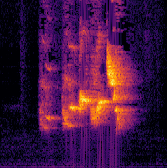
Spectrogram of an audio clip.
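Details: Young yellow-bellied seedeater, kept with a green-winged saltator, gives a short burst of high, fast, twittering warbles that quicken into a dense buzzy jumble and then stop. A low steady hum sits underneath.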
